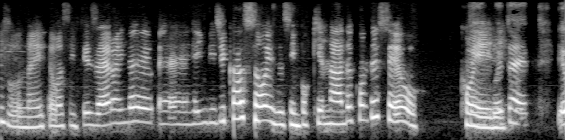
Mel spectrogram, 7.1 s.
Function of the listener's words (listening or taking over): taking over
